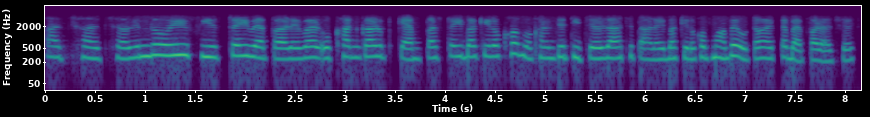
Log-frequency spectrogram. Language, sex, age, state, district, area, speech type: Bengali, female, 18-30, West Bengal, Darjeeling, rural, conversation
